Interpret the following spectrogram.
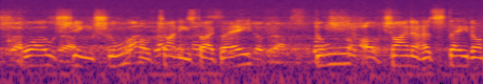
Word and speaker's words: Deng: People's Republic of Korea, and Deng, or Dung, as I should correctly pronounce her name, of China.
